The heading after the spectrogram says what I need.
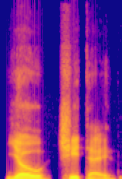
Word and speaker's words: Jocytė: So Zena said it's pronounced Yuste Veronica Yo Chite. So yeah, I said it right. Like yo instead of like any type of J in the last name, it's like yo. And Mm-hmm. then chi, like a cheetah, chi, and then tay, like Taylor.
